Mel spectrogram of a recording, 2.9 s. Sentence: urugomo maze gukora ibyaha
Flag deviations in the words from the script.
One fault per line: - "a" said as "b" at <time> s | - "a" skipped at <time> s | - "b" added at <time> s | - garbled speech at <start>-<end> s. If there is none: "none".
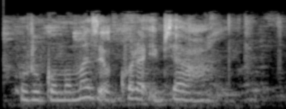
none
